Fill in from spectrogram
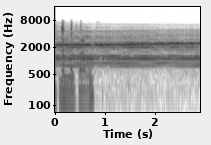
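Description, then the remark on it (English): A Star Trek transporter effect: a short burst of a voice at the start, then a long, steady shimmering hum with bright ringing overtones that holds at an even loudness to the end. “Yeah, it's a long transporter.”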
